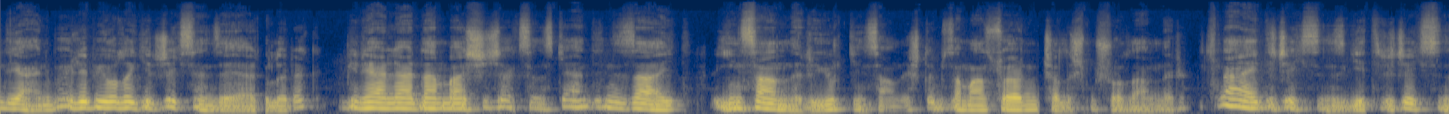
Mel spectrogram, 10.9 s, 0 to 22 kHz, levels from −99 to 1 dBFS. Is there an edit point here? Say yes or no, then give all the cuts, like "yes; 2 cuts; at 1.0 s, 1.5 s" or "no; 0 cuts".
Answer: yes; 3 cuts; at 2.0 s, 6.4 s, 7.8 s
